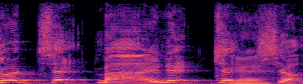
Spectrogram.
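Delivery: put-on piss-taking Northern accent. Retelling how a friend talks to them: mocking northern accent. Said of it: "a Northern piss-taking accent".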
